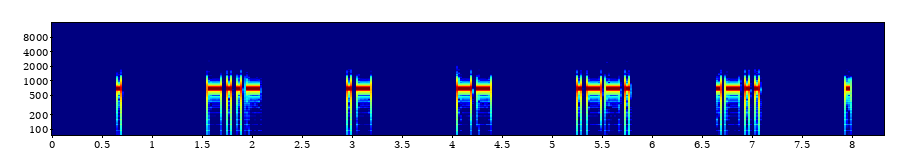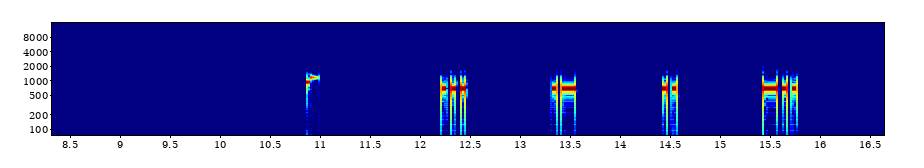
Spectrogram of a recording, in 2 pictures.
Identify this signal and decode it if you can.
Morse code, heard as a keyed tone, about 25 wpm, spaced as for 9 wpm, 700 Hz. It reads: EXAMPLE SAID
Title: 6x Character Spacing - Top 300 Words - 25wpm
